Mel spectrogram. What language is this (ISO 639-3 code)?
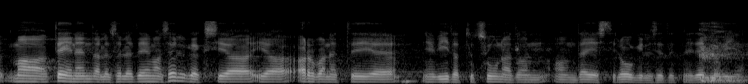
est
